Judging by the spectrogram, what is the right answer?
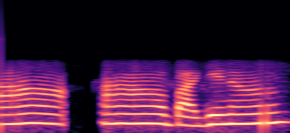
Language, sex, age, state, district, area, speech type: Goan Konkani, female, 18-30, Goa, Canacona, rural, conversation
